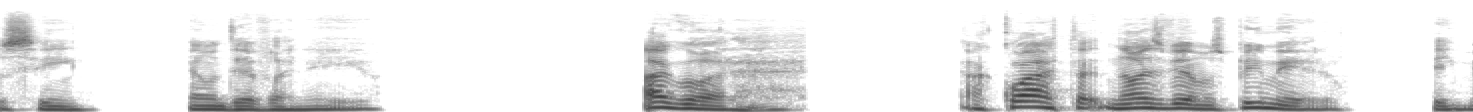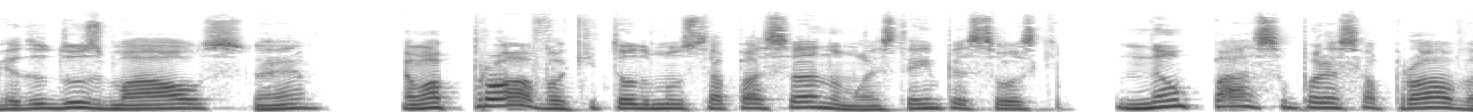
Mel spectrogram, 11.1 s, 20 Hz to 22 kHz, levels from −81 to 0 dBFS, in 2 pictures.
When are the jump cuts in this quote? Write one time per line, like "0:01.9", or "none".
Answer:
0:05.3
0:06.9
